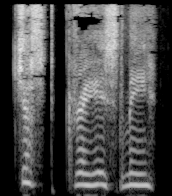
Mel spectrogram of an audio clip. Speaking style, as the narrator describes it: she said through clenched teeth

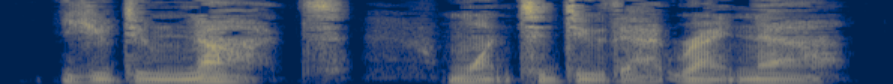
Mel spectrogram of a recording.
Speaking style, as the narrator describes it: he warned her in a low growl

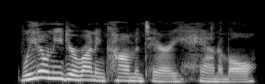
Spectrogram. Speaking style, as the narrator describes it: I snapped

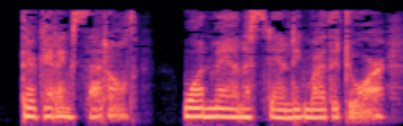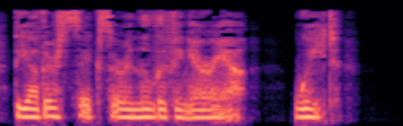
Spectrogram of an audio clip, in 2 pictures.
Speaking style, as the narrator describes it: Letty whispered

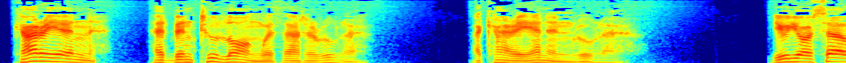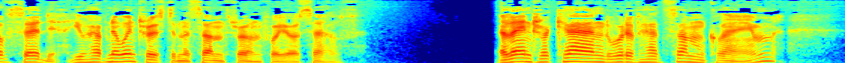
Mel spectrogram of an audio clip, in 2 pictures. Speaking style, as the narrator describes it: Colivert replied smoothly

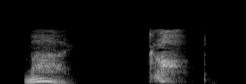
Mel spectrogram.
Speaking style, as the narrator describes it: Isherwood whispered

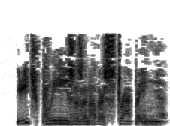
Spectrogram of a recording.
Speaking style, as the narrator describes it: the soldier growled

